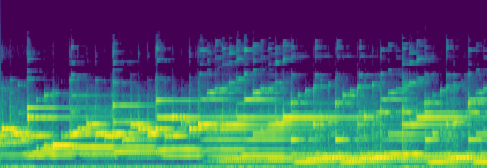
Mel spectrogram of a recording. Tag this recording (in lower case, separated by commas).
glockenspiel, xylophone, playing marimba, mallet percussion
